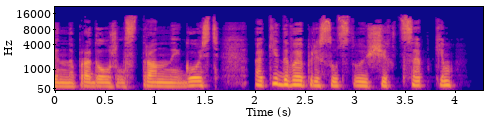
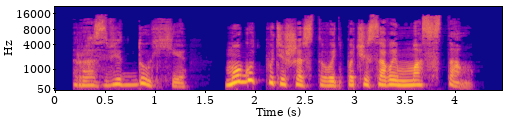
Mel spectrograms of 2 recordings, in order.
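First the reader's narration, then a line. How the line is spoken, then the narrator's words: Sharp question, queen. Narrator (Russian): резко спросила черная королева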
